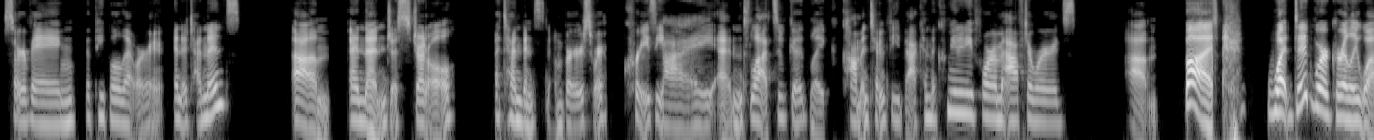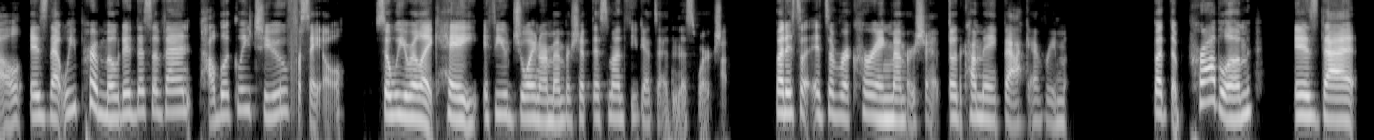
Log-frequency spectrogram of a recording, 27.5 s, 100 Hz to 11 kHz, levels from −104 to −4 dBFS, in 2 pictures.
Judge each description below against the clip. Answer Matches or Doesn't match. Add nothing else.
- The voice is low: Doesn't match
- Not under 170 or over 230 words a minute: Matches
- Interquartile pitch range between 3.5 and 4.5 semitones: Matches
